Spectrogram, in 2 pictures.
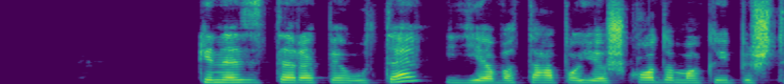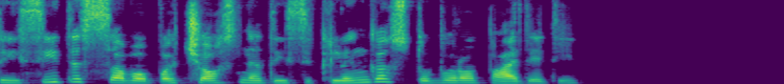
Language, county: Lithuanian, Kaunas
